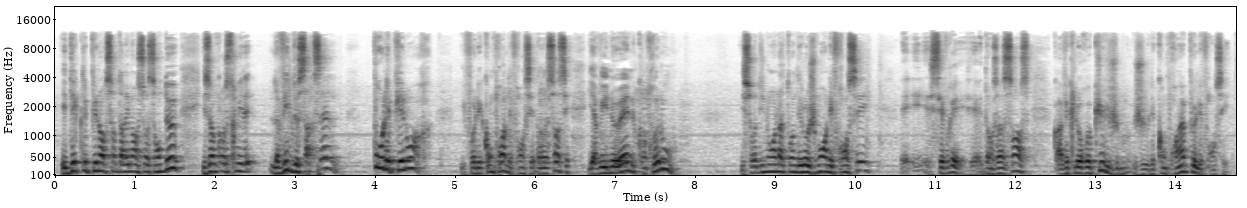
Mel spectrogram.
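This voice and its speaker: An older Algerian man with a pied-noir French accent recounts personal memories in an interview, hesitating and repeating words. His voice sits on the high side and is a little mellow, with slight background noise.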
